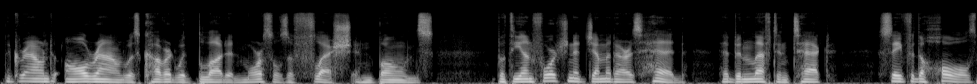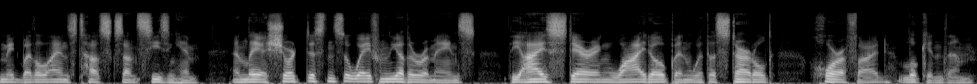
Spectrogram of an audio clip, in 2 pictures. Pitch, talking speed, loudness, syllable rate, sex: 110 Hz, 175 wpm, -19 LUFS, 4.8 syllables/s, male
